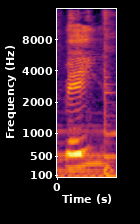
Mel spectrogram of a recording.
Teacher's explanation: This is one of the simplest points of articulation and happens or occurs when we constrict or block the airflow coming from the inside towards the opening of the mouth by both our lips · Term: bilabial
